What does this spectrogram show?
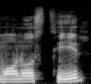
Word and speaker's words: মনস্থির: শব্দের প্রমিত উচ্চারণ লিখো এর প্রমিত উচ্চারণ হবে ম দন্তে নৌকা দন্ত এ হসন্ত থস্বীর অর্থাৎ ভেঙে ভেঙে পড়লে হবে মনস্থির 20 নম্বর প্রশ্ন চতুর্ভুজ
